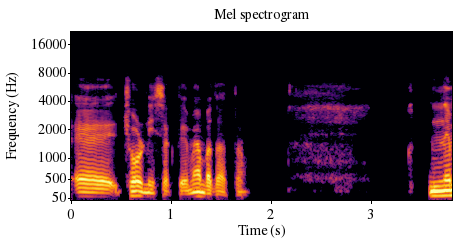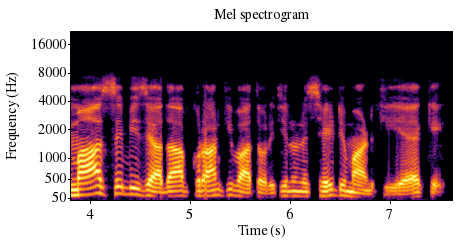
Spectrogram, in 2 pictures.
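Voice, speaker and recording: Low-voiced man urging calm. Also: no echo, highs cut off. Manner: calming, lecturing, asks for slower talk. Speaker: guest joining debate. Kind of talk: heated online debate.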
